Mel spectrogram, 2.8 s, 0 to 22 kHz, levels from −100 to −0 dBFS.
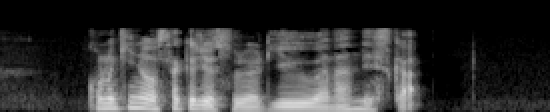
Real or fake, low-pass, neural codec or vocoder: real; 7.2 kHz; none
